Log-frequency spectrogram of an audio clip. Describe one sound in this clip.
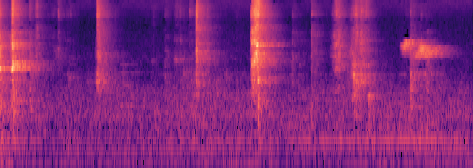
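Cardboard packaging rustles and clicks as a box is opened.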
